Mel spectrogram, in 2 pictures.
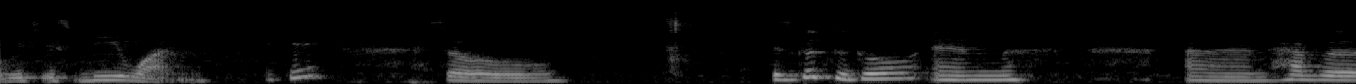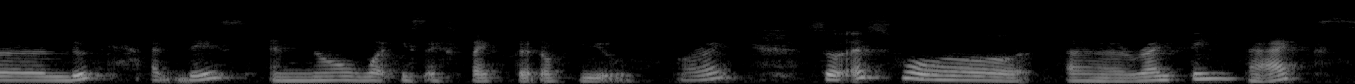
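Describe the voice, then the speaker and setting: A woman's voice: lowish voice, mellow, low-quality recording. A woman from Malaysia, whose first language is Kayan, giving a university lecture and often checking in with "okay?". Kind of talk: classroom lecture.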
